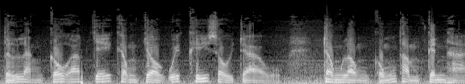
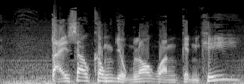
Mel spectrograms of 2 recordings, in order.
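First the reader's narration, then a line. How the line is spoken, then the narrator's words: Stern loud shout. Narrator (Vietnamese): Hầu Hy Bạch lộ thần sắc nghiêm nghị hét lớn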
